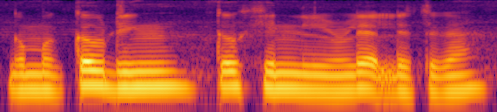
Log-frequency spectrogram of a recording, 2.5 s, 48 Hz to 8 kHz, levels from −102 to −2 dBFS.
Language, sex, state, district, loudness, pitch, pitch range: Wancho, male, Arunachal Pradesh, Longding, -16 LUFS, 145 Hz, 135-155 Hz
